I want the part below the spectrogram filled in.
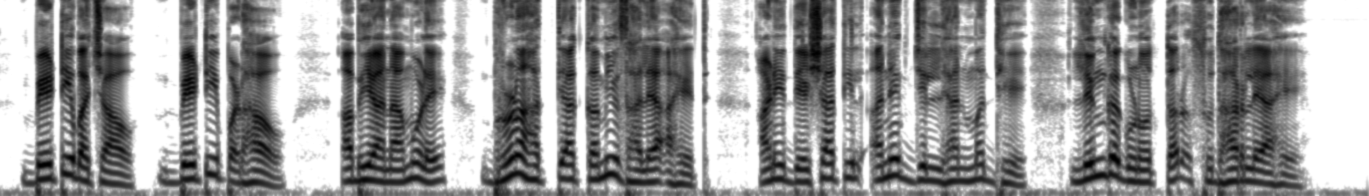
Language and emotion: Marathi, neutral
